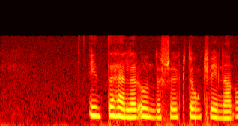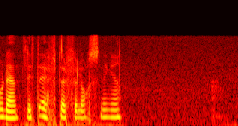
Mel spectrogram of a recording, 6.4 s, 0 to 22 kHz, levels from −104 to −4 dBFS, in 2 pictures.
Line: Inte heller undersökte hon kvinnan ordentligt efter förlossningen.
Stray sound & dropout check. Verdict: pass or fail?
pass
